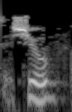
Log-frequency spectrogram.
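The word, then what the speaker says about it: shub (שוב): And so the Hebrew word pronounced is shub.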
